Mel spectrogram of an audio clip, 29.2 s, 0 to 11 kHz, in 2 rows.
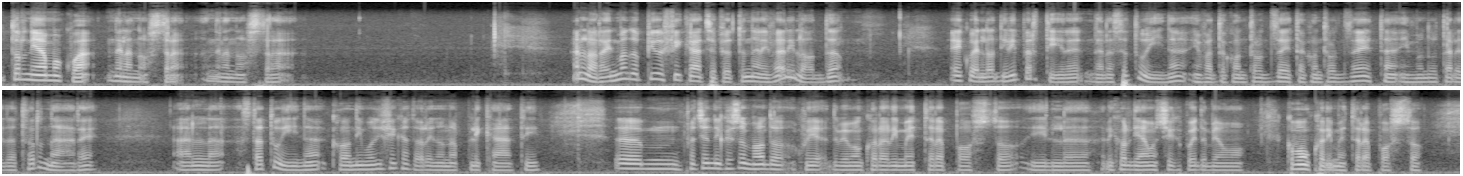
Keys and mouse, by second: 1.5-4.2 middle drag, 16.9-18.5 middle drag, 23.4 Tab, 25.3 Tab, 28.7-29.1 middle drag.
